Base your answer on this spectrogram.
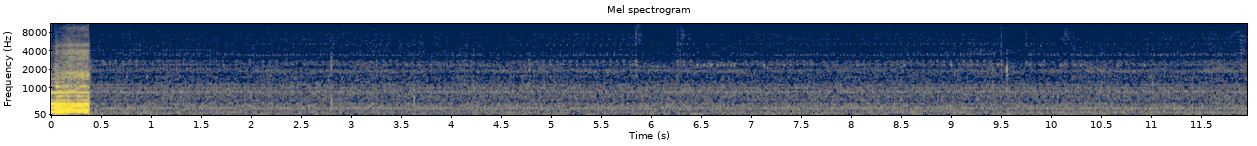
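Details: A quiet indoor room with a low steady hum, a brief loud knock at the very start and a few faint clicks later, with no animal voice.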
